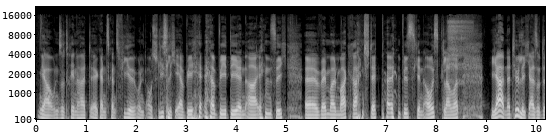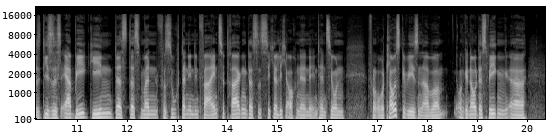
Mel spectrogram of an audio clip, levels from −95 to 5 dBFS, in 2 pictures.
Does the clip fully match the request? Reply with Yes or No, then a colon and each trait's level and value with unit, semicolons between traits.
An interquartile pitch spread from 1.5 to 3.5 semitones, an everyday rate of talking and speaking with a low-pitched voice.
Yes: average, 2.8 semitones; average, 160 wpm; low, 130 Hz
